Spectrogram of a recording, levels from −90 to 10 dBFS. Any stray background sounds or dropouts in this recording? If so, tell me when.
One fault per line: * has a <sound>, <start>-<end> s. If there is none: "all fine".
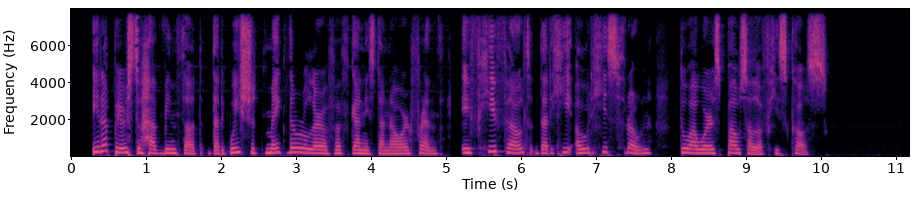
all fine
